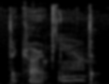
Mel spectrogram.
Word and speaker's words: Descartes: n oh my god it's french they don't pronounce everything it is it is it is descartes the card he's a philosopher i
